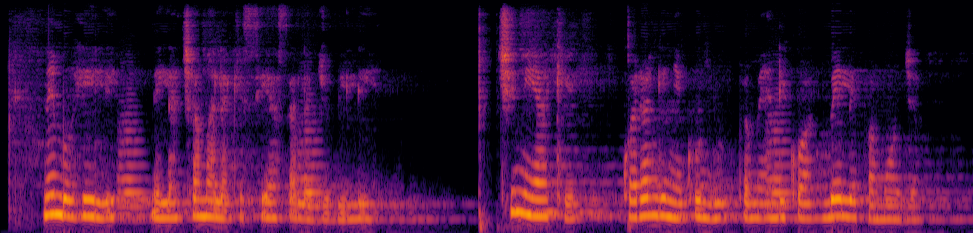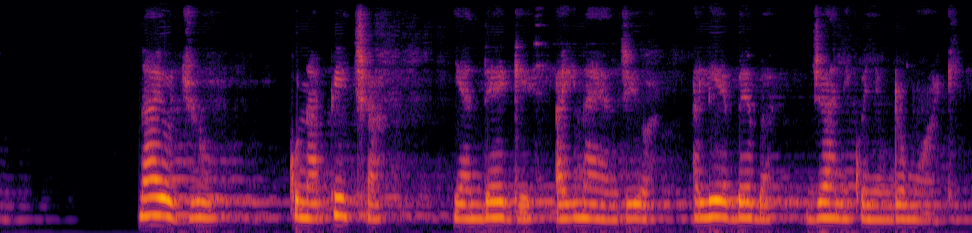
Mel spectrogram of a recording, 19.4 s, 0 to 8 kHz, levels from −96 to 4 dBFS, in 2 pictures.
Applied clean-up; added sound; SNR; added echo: neural separator model SepFormer DNS4.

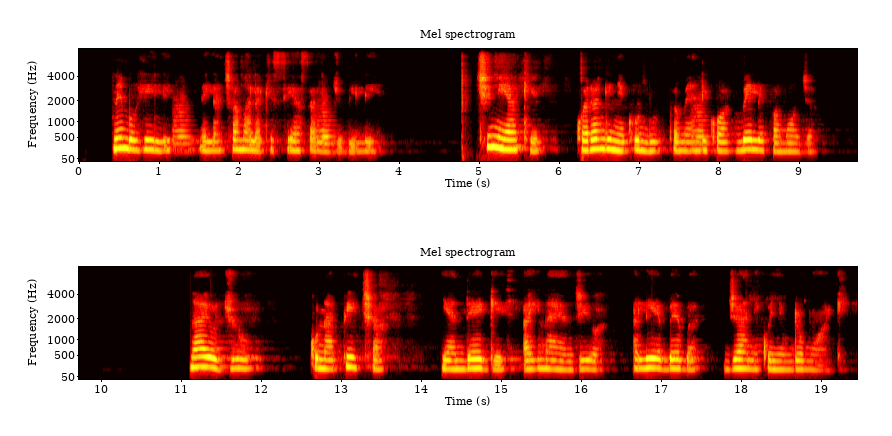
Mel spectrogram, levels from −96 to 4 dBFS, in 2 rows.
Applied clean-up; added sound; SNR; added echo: neural mask model DeepFilterNet 3.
